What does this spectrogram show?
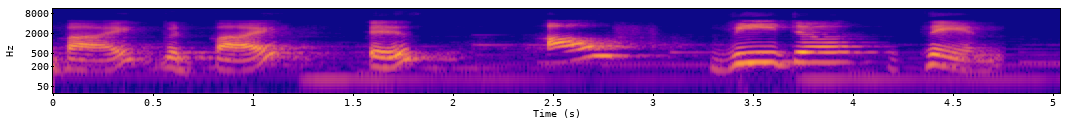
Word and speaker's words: Auf Wiedersehen: The formal way of saying bye, goodbye, is Auf Wiedersehen. Auf Wiedersehen. Wieder is again, sehen is to see. That is, to see you again. Look at the syllabic pronunciation, Auf Wiedersehen.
